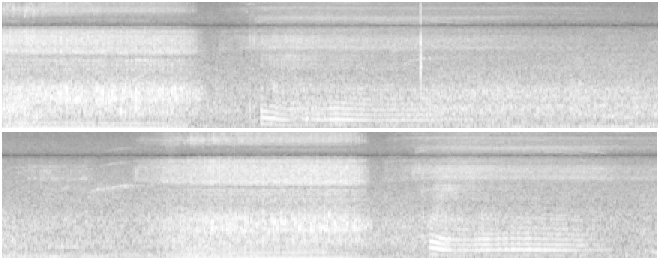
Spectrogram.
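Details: Person snoring: repeated noisy breaths, some with a whistling, musical quality on the in-breath, over steady background noise.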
